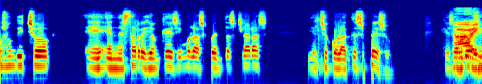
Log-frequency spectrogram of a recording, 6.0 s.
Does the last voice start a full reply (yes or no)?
yes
